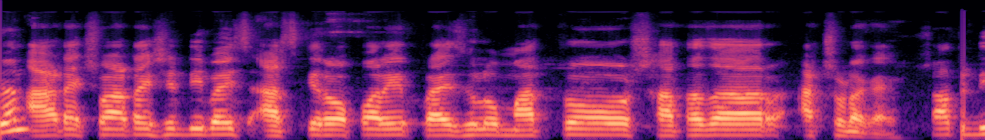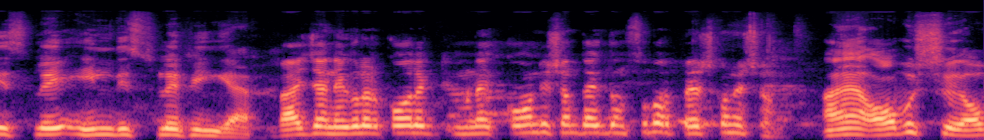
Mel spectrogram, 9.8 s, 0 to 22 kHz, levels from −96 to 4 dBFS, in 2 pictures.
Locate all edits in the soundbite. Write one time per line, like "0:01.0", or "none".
0:04.8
